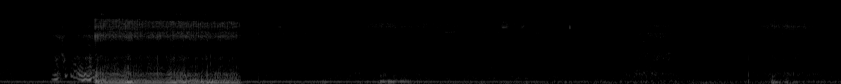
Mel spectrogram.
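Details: Dog snoring while asleep: one loud rattling snore, then quieter breathing with softer snorts and a steady low hum behind.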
